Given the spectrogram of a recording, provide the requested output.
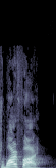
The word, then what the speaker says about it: WHYPHY: WHYPHY. Pronounced Wi-Fi.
